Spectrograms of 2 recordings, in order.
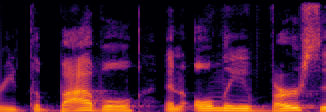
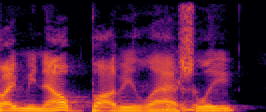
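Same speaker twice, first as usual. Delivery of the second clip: normal talking voice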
